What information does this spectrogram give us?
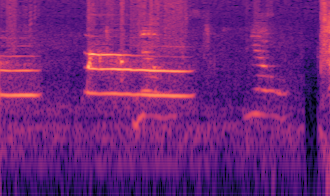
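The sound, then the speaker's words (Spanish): A person imitates a cat, giving a short meow, then a long drawn-out one, then a softer brief mew, each clear with a bright wavering pitch. “Miau. Festival de imitaciones.”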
